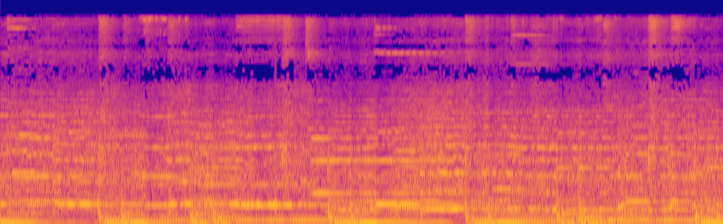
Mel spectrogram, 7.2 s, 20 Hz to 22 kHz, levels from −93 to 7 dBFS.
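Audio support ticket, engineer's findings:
Block of digital silence at 2.75 s. Audible as a tick or dip. Gap about 5.3 ms, audio cut out completely. No fade in or out. Length fits a 256-sample buffer at 48 kHz. Probable component: audio output callback. Mechanism: buffer not filled before its deadline, zeros sent in its place. Check render thread timing.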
